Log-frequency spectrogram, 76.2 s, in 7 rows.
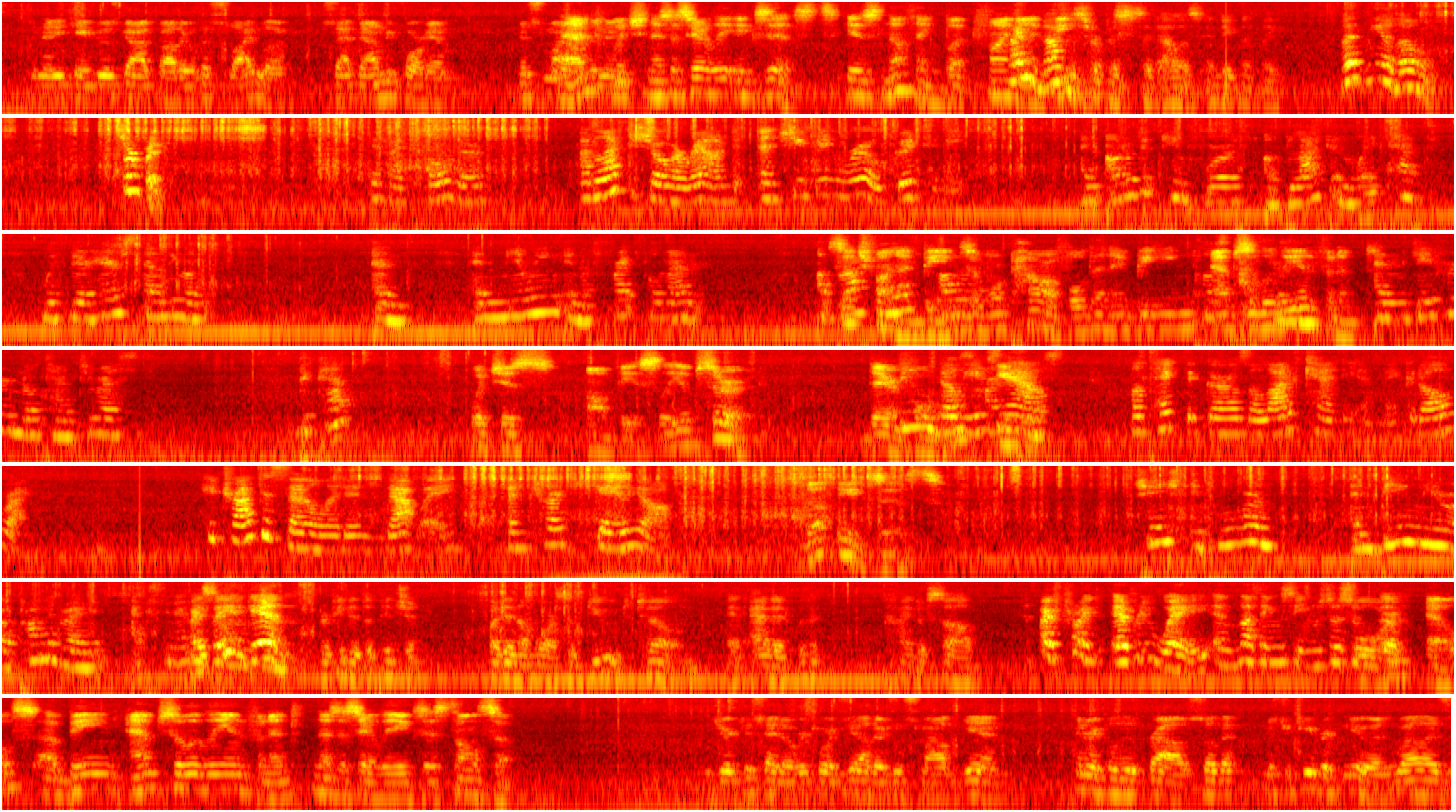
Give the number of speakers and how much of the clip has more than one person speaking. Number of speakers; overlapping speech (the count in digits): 5, about 9%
